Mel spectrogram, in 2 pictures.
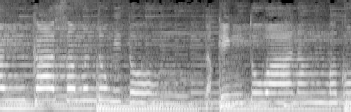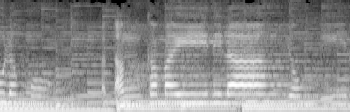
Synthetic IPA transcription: ɐŋkasɐmʊnd̪oŋɪt̪o̞ | lɐ̰kɪŋt̪ʊwanɐŋ | mɐɡuːlɐŋmo | ʔɐt̪ɐŋkɐmajnɪlaŋjʊŋ | i

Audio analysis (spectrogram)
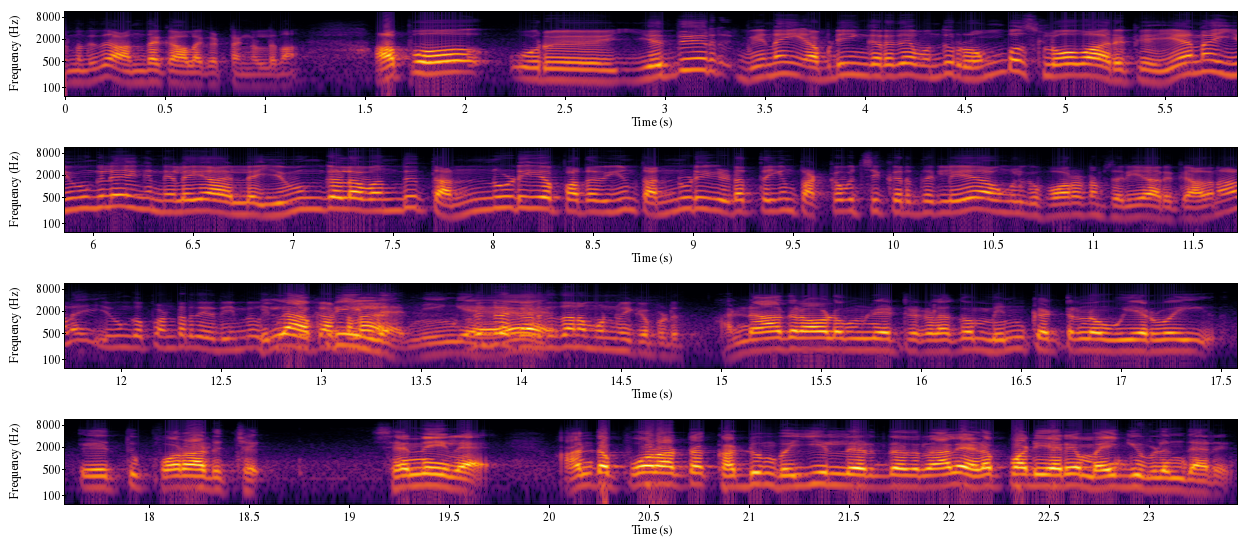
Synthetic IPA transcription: ɐnɐnd̪ɐðɯɐnd̪ɐkaːlɐkɐʈːɐŋɡɐɭlt̪ã̰ː | ʔɐpːoːɔɾɯɛðɪɾʋɪɳɐɪɐpːɐɽɪŋɡɪɾɐðeːʋɐnd̪ɯɾɔmbɐsloːʋaːɪɾɯkːɯeːnːaːɪʋɐŋɡɐɭeːɛŋɡɐnɪlɐjaːɪlːɐɪʋɐŋɡɐɭʋɐnd̪ɯt̪ɐnːɯɽɐjɐpɐðɐʋɪjɯmt̪ɐnːɯɽɪjɐɪɽɐt̪ːɐjɯmt̪ɐkːɐʋɛt͡ʃːɯkːɪɾɐðɯkːjeːɐʋɐŋɡɐɭɯkːɯpoːɾaːʈːɐmsɐɾɪjaːɪɾɯkːɯɐðɐnaːlɐɪʋɐŋɡɐpɐɳrɐðɯɛðɐjɯmeːɪlːɐɐpkːɐɽɪɪlːɐniːŋɡɐrɐkɐɐt̪ːɯt̪aːnːmʊnʋɐɪkːɐpːɐɽɯðɯɐ̰nːaːðɐɾaːʋɐɽɐmʊnːeːʈːɐkɐɭɐkːɯmːɪnkɐʈːɐnɐʊjɐɾʋɐɪ | eːt̪ːɯpoːɾaːʈːɯt͡ʃːɐ | sɛnːɐjɪlːɐ̰ | ʔɐ̰nd̪ɐpoːɾaːʈːɐ̃kɐʈːɯmʋɛjːɪlːɐɪɾɯnd̪ɐðɐnaːlɐɛɽɐpːaːɽɪjaːɾeːmɐjɐŋɡiʋɪɭɯnd̪aːɾɯ̰

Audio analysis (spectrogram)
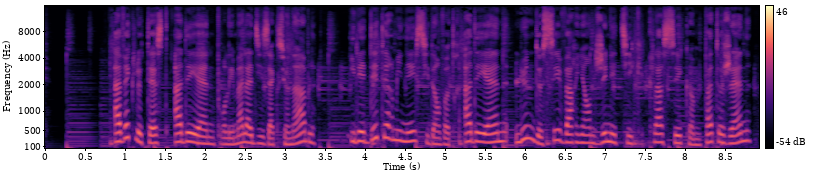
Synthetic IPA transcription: avɛklət̪ɛst̪ad̪eɛnpuʁlemalad̪izaksjɔnablilɛd̪et̪ɛʁminesid̪ɑ̃vɔt̪χad̪eɛnlynd̪əsevaʁjɑ̃t̪ʒenet̪ʰikːlasekɔmpat̪ɔʒɛn

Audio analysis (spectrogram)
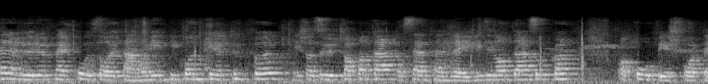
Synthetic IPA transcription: ɛɾɛmøːɾøknɛkhozolt̪aːnɒlint̪iko̞nkeːrt̪ykføleːʃɒzøːt͡ʃɒpɒt̪aːt̪ɒsɛnt̪ʰɛnd̪ɾɛjivizilɒbd̪aːzoːkɒt̪ | ɒkoːpeːʃpo̞rt̪

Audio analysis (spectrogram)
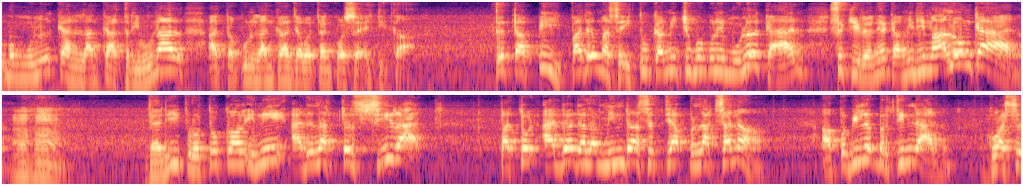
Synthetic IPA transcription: mə̃mũləkanlaŋkaht̪ɾibunalʔat̪awpʊnlaŋkad͡ʒawat̪ankuasa̰ʔḛt̪ika̰ | t̪ət̪apipadamasait̪ukamĩt͡ʃumãbolɛhmũləkansəkiɾaɲãkamĩdimalʊŋkan | d͡ʒadipɾot̪okɔliniadalaht̪ərsiɾat̪̚ | pat̪ʊt̪̚adadalamːĩndasət̪iapːəlaksanã̰ | ʔapabilabərt̪indan | kuasa

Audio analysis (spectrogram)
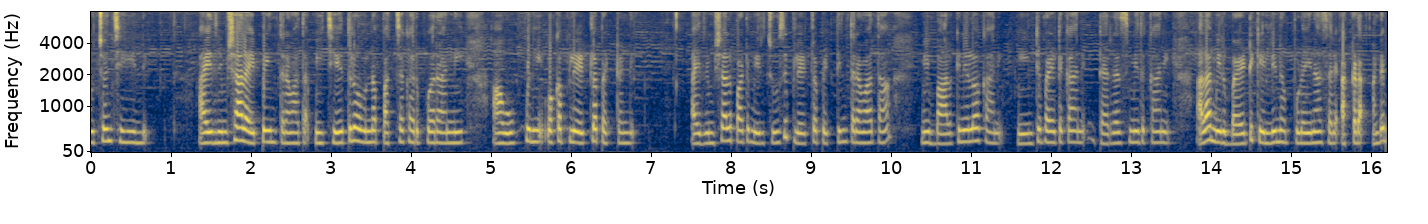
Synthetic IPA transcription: uːt͡ʃɐmt͡ʃeːjɐɳɖi | ɐjd̪unimiʂaːluɐjpo̞ːjinɐt̪ɐɾɐʋaːt̪ɐ̰miːt͡ʃe̞ːt̪ulo̞ːunːɐpɐt͡ʃːɐkɐɾipoːɾaːnːiaːupːuniʔɔkɐple̞ːʈlo̞ːpɛʈːɐɳɖi | ɐjd̪unimiʂaːlɐpaːʈumiːɾut͡ʃuːsipleːʈlo̞ːpe̞ʈːinɐt̪ɐɾɐʋaːt̪ɐ | miːbaːlɐkinɐlo̞ːkaːnimiːiɳʈibɐjɐʈɐkaːniʈɛɾɐsmiːd̪ɐkaːniɐ̰laːmiːɾubɐjɐʈɐkie̞ɭːinɐpːuɽɐjnaːsɐɾe̞ʔɐkːɐɽɐɐɳʈe

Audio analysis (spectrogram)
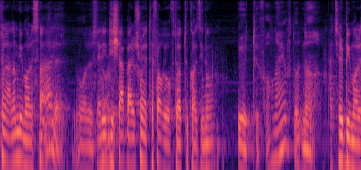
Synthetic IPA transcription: t̪ʰunælɒnbiːmɒːɾest̪ɒːnlḛbḭmɒɾesjæniːd̪iːʃæbːæɾɒːjʃune̞t̪ʰːe̞fɒːɣiːo̞ft̪ɒːd̪̚t̪ʰukʰɒːziːno | et̪ʰːefɒːɣnæjoft̪ɒ̰d̪næpʰæt͡ʃʰeɾbiːmɒːɾe

